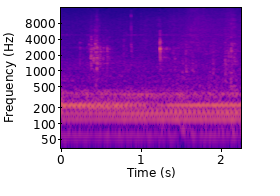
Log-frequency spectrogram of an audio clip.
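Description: Light handling of a stainless steel water bottle being wiped with a towel: soft cloth rubbing and a few faint clicks, over a steady low hum.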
